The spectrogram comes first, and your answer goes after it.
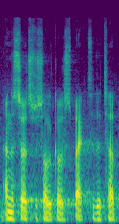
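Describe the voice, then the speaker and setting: A man giving a conference talk, walking through a live demo step by step in a halting way, recorded in a large hall. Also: mid-range voice, flat delivery, vocal fry. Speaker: conference speaker. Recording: reverberant hall, faint background noise.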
